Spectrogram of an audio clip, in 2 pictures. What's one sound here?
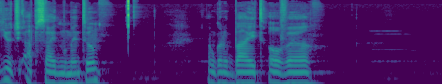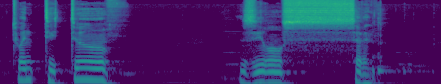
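A middle-aged man talks into a close microphone with animation.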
